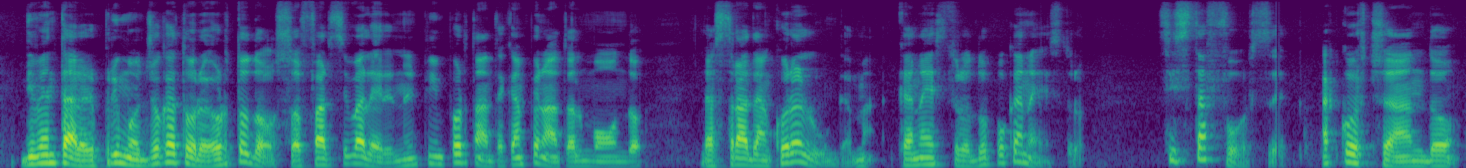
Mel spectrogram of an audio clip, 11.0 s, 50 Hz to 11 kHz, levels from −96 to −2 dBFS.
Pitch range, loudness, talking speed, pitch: 100-165 Hz, -24 LUFS, 145 wpm, 140 Hz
